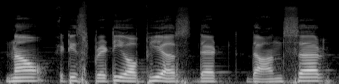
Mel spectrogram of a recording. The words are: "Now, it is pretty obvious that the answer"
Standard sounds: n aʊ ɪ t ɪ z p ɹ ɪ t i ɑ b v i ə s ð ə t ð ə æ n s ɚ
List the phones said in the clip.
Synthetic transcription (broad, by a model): n aʊ ɪ t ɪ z p ɹ ɪ t i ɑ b i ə s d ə t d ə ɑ n s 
